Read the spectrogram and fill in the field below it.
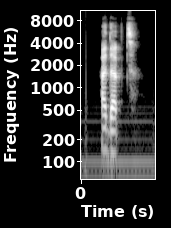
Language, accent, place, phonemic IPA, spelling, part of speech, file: French, France, Lyon, /a.dapt/, adapte, verb, LL-Q150 (fra)-adapte.wav
- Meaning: inflection of adapter: 1. first/third-person singular present indicative/subjunctive 2. second-person singular imperative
